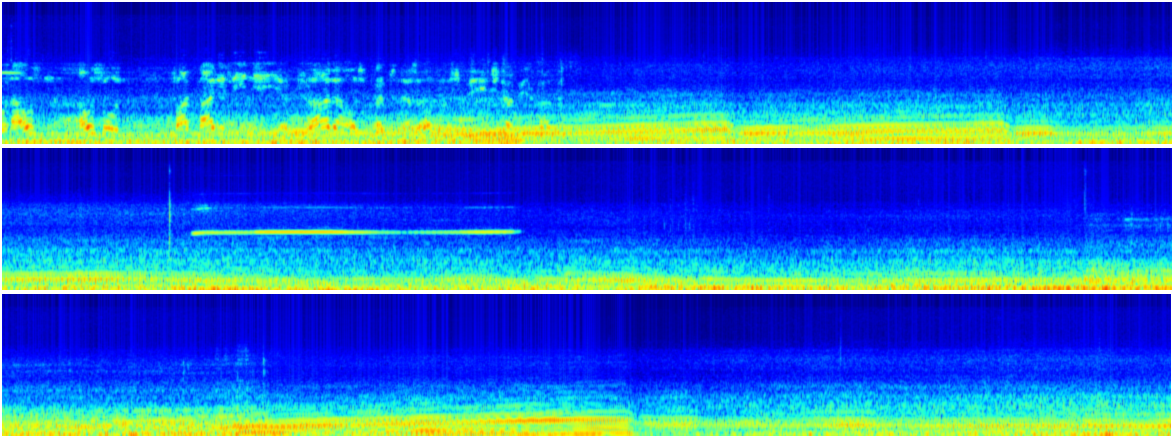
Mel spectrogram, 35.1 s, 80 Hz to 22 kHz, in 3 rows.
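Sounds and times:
car engine accelerating: 0.0s - 35.0s
steady high beep: 13.6s - 16.9s.

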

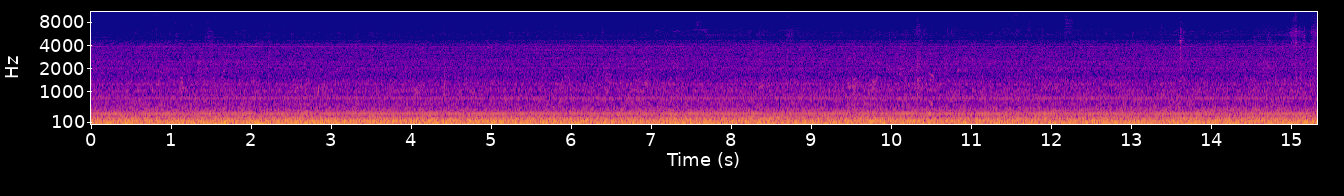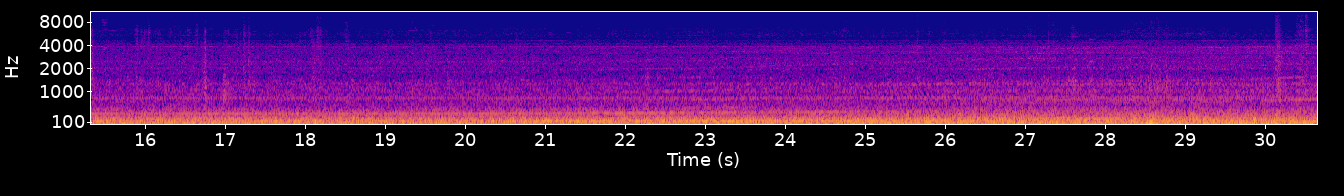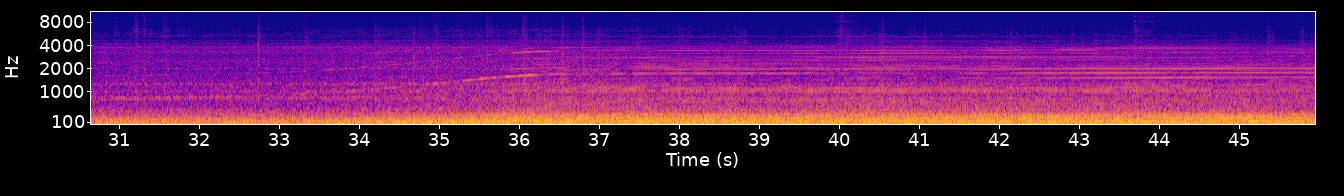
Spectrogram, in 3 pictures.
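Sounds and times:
jet engine rumble in cabin: 0.0s - 45.9s
jet engines whining: 21.4s - 45.9s.

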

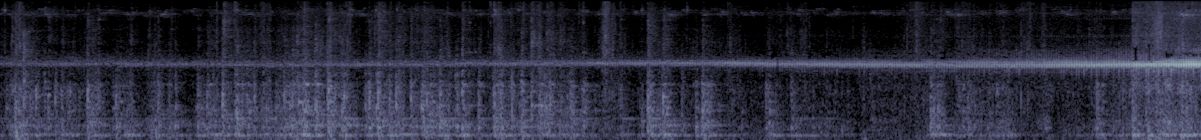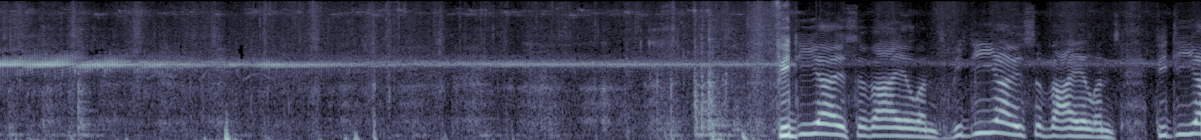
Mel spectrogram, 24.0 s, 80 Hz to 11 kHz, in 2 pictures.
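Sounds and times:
insects chirping: 0.0s - 24.0s
footsteps through grass: 3.0s - 24.0s
frogs calling: 5.5s - 24.0s.

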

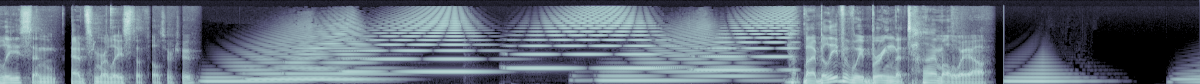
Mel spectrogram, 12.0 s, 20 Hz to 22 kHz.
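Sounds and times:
synthesizer held chords: 2.0s - 8.5s, 10.0s - 12.0s.

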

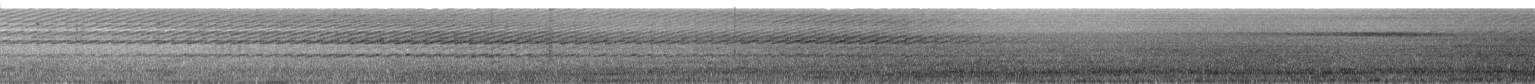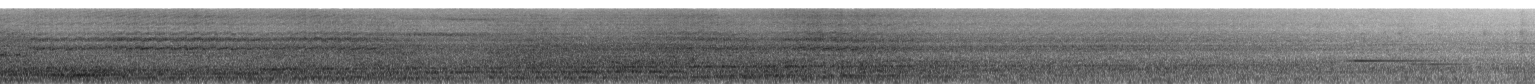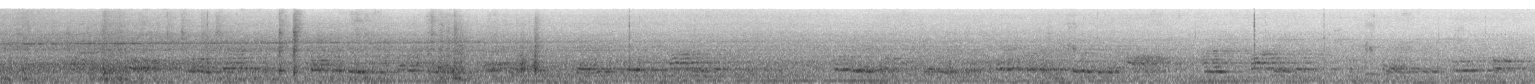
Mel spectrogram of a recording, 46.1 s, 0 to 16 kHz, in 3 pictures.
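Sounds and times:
electric train motors whining: 0.0s - 35.4s
wheel and rail noise: 0.0s - 45.8s.

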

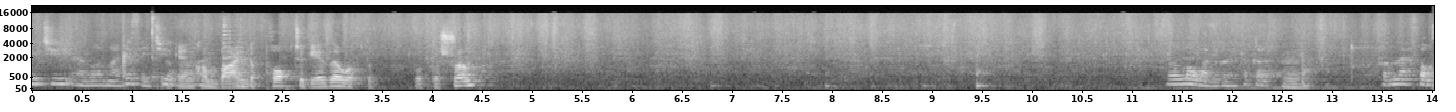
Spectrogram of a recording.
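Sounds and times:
wet squelching of kneaded filling: 0.0s - 14.0s.

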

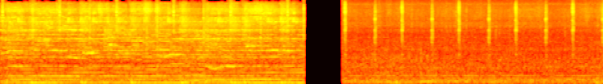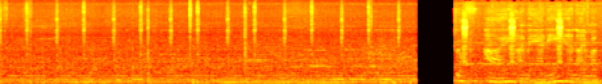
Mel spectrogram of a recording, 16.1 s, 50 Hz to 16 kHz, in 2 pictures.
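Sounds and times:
ticking clicks: 4.6s - 13.5s
steady low rumble: 4.6s - 16.0s.

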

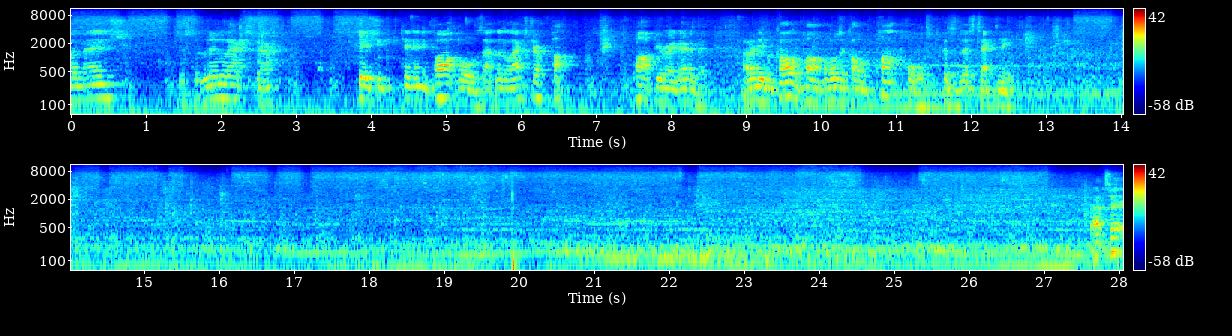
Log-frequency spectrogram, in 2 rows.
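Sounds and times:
aerosol spray hissing: 0.0s - 1.7s, 13.4s - 15.6s, 16.2s - 20.2s, 20.8s - 24.6s, 25.3s - 27.1s.

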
